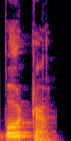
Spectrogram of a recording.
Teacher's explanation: Aqui no interior da Paraíba, como em boa parte do interior do Nordeste, temos a pronúncia de uma fricativa aspirada R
